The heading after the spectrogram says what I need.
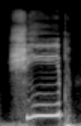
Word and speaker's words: sheep: The vowel sound in ship is short and sharp. Ship. The vowel in sheep is long and stretched. Sheep. The length of the sound is the key.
